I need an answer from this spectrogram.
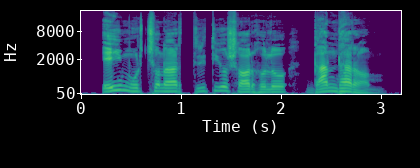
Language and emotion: Bengali, neutral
